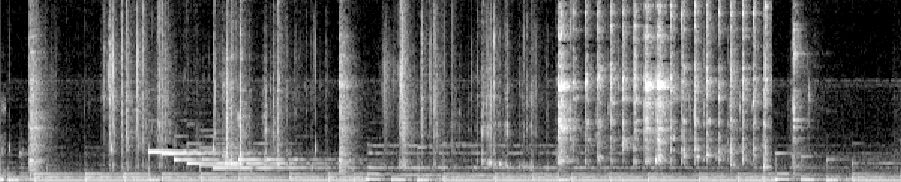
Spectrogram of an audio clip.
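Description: Eggs cracked and then beaten in a small ceramic bowl: a few scattered taps, then a fast, even clinking of about seven strokes a second for around three seconds, over background music.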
